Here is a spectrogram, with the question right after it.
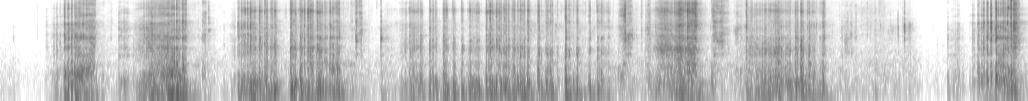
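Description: A solid cream-white bar of dry soap, held in the hand, is scraped and carved with a utility knife blade, shaving off dry flakes. Bursts of crisp, bright scratching and rasping strokes follow one another with brief pauses, each dying away almost instantly.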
